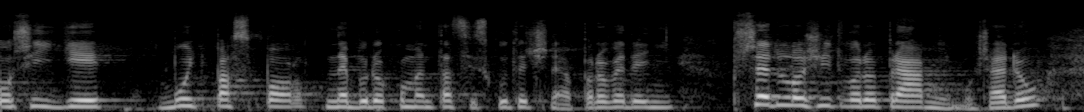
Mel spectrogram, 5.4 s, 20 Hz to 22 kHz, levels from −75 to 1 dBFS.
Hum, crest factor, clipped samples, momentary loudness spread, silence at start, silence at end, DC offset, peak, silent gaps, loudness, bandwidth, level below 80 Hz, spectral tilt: none; 18 dB; under 0.1%; 9 LU; 0 s; 0 s; under 0.1%; -8 dBFS; none; -26 LUFS; 16.5 kHz; -72 dBFS; -5 dB/octave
